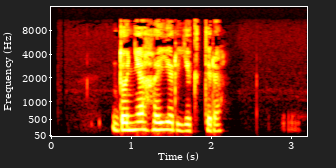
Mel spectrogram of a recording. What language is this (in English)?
Bashkir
